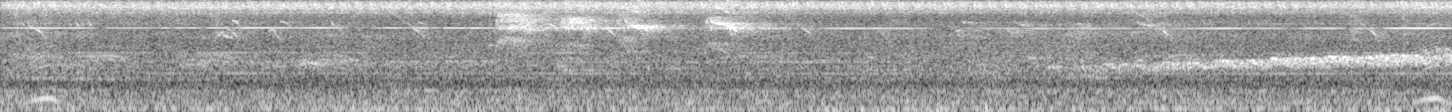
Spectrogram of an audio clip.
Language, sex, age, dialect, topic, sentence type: Kannada, female, 36-40, Mysore Kannada, agriculture, statement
